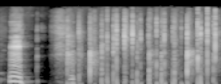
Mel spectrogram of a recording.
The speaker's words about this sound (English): That's some terrified clapping.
